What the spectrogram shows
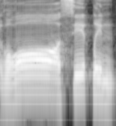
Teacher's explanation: الف حرف مدہ میں سے ہے، 1 الف کی مقدار کھینچیں گے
